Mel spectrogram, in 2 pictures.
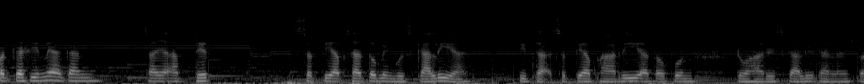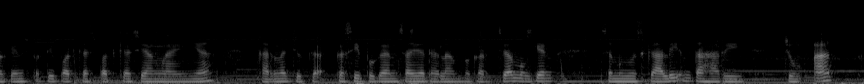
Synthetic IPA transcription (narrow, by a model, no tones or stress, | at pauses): pɔd̚kasiniakan | sajaʔːp̚d̥et̪̚ | sət̪iap̚sat̪umiŋɡusə̥kalija | t̪id̥a̰ʔsət̪iapɦaɾiat̪awpʊn | d̥uaɦaɾisə̥kalidanlansəb̥aɡajasə̥pərt̪ipɔd̚kaspɔd̚kast̪jaŋlaɪnɲa | kaɾənad͡ʒuɡ̥a̰ʔkəsib̥ukansajadalambəkərd͡ʒamuŋkɪn | səmiŋɡusə̥kaliənt̪aɦaɾi | d͡ʒumat̪̚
